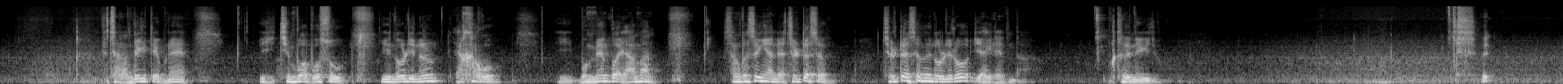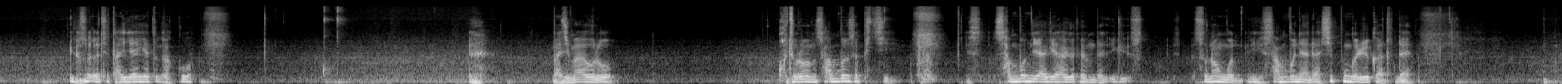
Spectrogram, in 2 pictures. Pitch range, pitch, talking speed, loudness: 100-125 Hz, 110 Hz, 205 characters per minute, -14 LUFS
